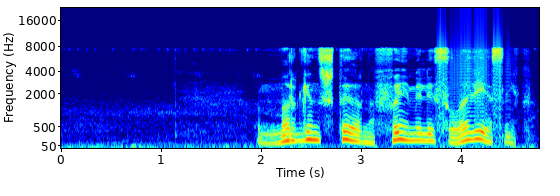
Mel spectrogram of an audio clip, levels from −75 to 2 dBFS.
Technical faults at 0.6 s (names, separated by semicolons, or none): none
